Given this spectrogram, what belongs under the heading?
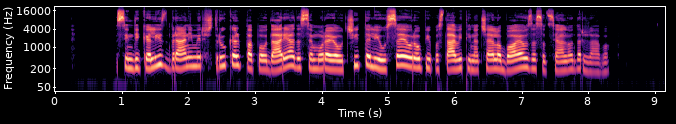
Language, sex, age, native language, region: Slovenian, female, 18-29, Slovenian, Central Slovenia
